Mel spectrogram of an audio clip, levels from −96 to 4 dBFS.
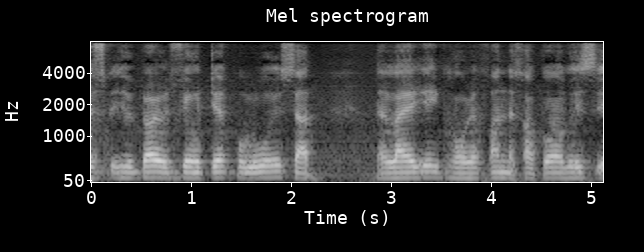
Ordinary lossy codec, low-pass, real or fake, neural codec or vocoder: none; none; fake; codec, 16 kHz, 1 kbps, FunCodec, trained on LibriTTS, 50 frames a second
